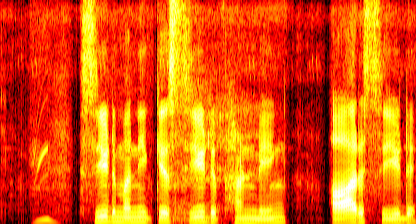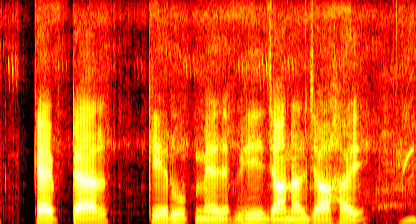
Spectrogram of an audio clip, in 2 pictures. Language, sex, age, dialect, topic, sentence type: Magahi, male, 31-35, Southern, banking, statement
